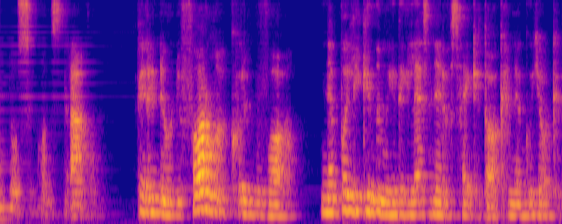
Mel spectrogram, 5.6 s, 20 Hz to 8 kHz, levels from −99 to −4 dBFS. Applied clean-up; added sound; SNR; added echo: neural mask model DeepFilterNet 3.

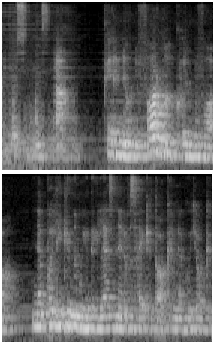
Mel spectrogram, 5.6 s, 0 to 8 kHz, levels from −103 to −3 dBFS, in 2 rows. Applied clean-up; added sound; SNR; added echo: neural separator model SepFormer DNS4.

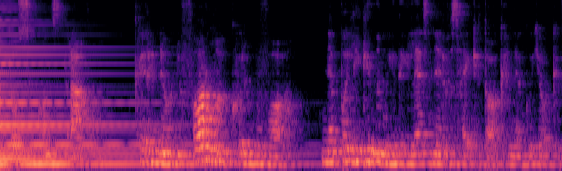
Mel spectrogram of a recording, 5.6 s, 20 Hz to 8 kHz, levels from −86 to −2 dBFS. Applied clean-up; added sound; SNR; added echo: none; Acoustic guitar / Strum; 3 dB; reverberation time 0.6 s.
